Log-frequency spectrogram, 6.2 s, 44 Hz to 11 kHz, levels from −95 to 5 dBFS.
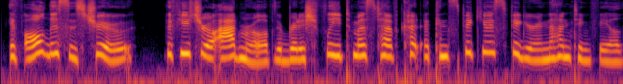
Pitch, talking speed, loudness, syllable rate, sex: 255 Hz, 210 wpm, -19 LUFS, 5.6 syllables/s, female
